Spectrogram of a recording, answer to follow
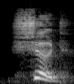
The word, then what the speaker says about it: should: Should. L is silent.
